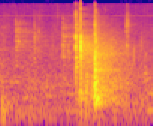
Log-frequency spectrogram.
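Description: A cue strikes a billiard ball with a sharp knock.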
